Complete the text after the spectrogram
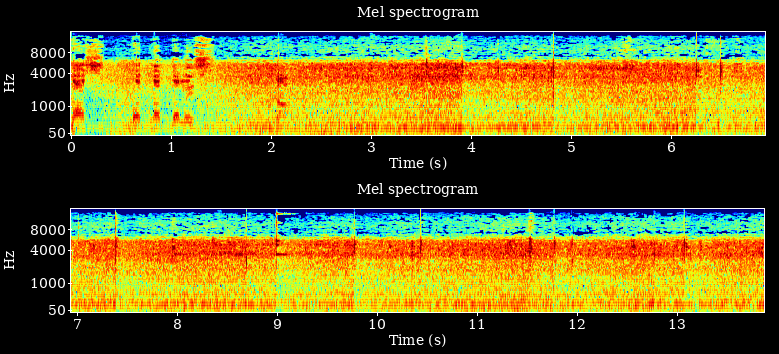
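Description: A ratchet wrench clicks as it tightens a bolt on metal.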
